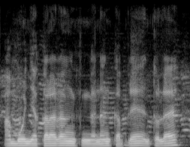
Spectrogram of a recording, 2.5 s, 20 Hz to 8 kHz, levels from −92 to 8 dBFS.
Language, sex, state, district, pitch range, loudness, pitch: Wancho, male, Arunachal Pradesh, Longding, 110-120 Hz, -17 LUFS, 115 Hz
